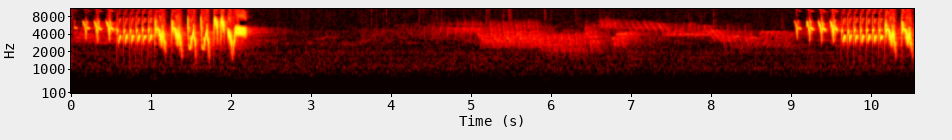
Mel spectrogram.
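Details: Common chaffinch singing a rapid, bright series of notes that speeds up and drops in pitch before ending in a short flourish. The two-second phrase comes twice, about seven seconds apart, with faint soft chirps in the quiet gap between.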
